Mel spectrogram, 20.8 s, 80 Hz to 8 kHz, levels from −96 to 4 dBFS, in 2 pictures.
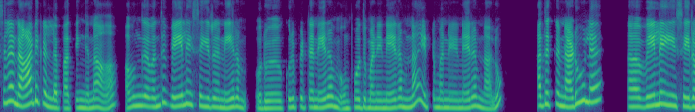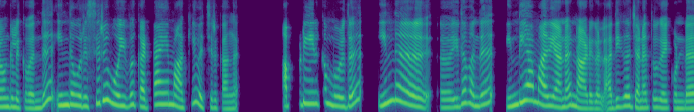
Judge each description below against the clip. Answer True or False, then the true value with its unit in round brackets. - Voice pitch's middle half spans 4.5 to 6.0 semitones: True (5.2 semitones)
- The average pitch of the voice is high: True (230 Hz)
